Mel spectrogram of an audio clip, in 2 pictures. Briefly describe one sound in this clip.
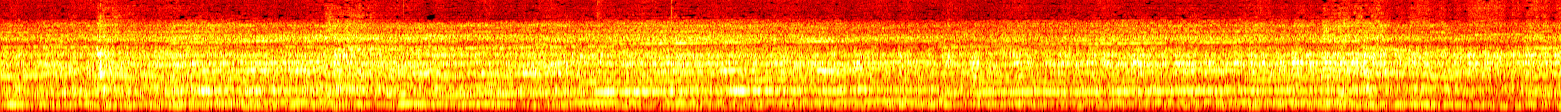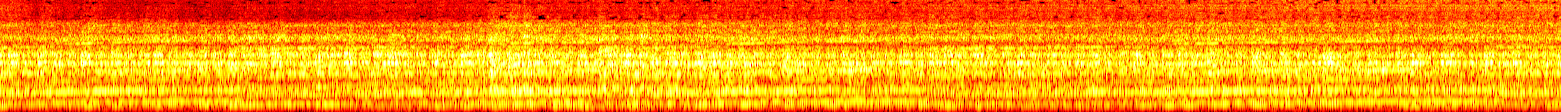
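A racing car engine revs up through the gears, its pitch climbing and dropping back again and again.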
